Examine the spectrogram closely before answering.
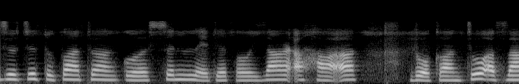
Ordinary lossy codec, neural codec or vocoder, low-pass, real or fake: none; codec, 16 kHz, 0.5 kbps, FunCodec, trained on Chinese and English, 25 frames a second; none; fake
